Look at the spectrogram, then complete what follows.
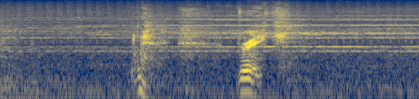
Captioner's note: gasps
